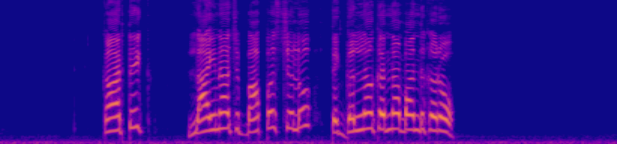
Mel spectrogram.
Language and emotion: Dogri, angry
